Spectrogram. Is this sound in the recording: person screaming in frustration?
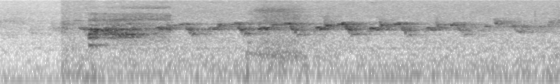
no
